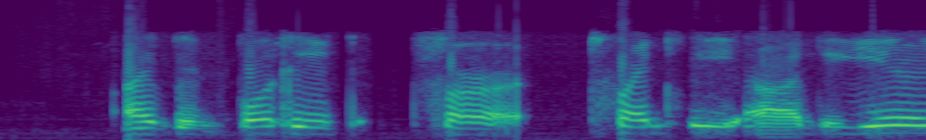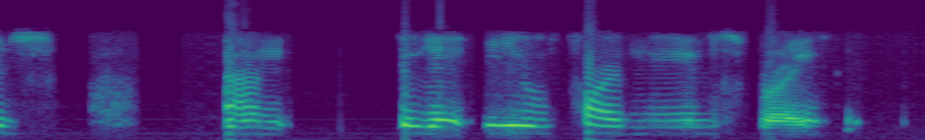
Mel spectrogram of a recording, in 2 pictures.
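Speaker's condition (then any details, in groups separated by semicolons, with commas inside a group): Slurred speech, mild; slightly slurred speech, understandable, communicating well, well-paced conversation per host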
